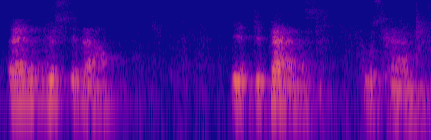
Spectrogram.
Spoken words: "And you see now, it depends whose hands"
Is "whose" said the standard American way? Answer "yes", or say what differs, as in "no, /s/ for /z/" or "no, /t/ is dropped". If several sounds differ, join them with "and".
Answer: no, /s/ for /z/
